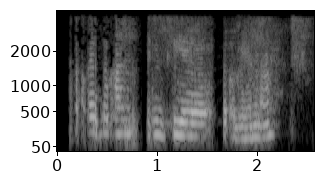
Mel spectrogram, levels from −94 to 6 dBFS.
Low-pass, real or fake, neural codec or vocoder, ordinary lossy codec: 3.6 kHz; fake; vocoder, 22.05 kHz, 80 mel bands, WaveNeXt; AAC, 16 kbps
